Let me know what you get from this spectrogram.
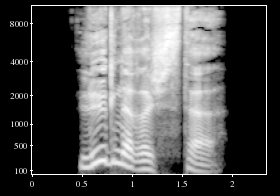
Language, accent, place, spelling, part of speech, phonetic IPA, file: German, Germany, Berlin, lügnerischste, adjective, [ˈlyːɡnəʁɪʃstə], De-lügnerischste.ogg
- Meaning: inflection of lügnerisch: 1. strong/mixed nominative/accusative feminine singular superlative degree 2. strong nominative/accusative plural superlative degree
